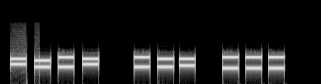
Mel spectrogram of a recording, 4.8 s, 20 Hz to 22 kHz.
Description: DTMF, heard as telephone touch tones, dialled by hand, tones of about 240 ms. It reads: 0460 658 333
